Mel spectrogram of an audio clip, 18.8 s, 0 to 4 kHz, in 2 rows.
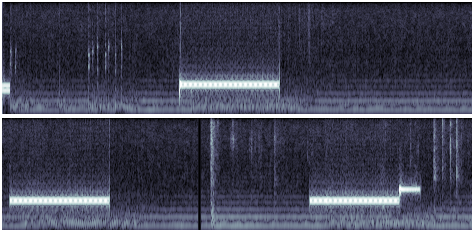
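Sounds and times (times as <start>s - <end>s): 
telephone tones during a call transfer: 0.0s - 0.2s, 3.6s - 5.6s, 9.6s - 11.6s, 15.6s - 17.8s.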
